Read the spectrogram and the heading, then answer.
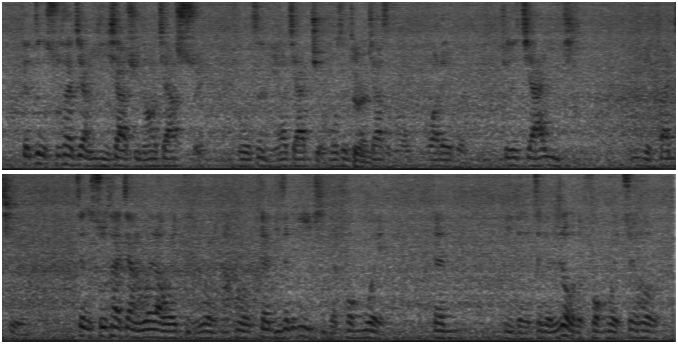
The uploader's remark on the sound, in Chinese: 本集白噪音指數：柔風級 3/5。錄音地點： 一步一步來 - Kopi Ibrik。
